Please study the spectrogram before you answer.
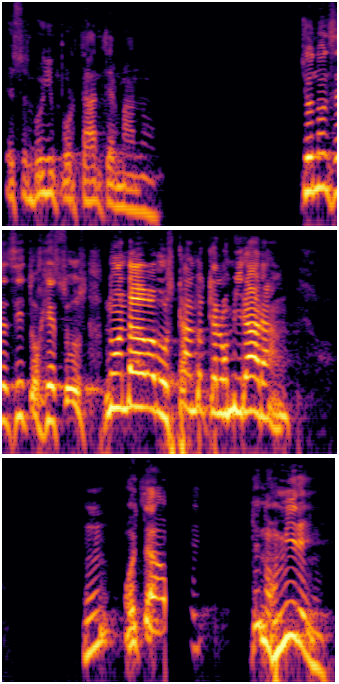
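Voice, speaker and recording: A man preaching a fervent sermon, at times shouting and calling the listeners brother. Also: very high-pitched, animated, unhurried, gravelly, long pauses. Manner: intimate, addresses listeners as brother. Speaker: pastor.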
